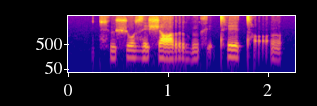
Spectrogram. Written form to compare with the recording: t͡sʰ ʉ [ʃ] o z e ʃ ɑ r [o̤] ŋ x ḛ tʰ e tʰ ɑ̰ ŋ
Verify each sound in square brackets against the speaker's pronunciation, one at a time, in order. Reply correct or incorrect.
correct, correct

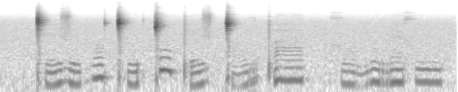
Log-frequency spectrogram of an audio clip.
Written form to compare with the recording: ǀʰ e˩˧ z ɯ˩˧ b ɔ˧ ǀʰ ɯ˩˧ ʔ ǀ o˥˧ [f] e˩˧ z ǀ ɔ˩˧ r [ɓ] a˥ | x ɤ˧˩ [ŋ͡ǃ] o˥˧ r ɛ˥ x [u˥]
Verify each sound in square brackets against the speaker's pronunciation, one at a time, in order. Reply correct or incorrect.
incorrect: pʼ, incorrect: pʼ, incorrect: ŋ, correct

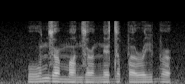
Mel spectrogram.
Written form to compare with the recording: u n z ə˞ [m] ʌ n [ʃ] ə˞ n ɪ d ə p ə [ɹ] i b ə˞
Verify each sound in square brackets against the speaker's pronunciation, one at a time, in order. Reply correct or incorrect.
correct, incorrect: z, correct

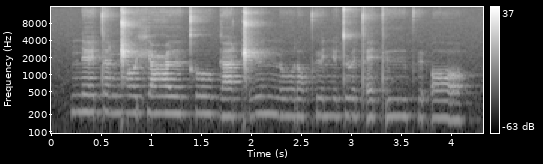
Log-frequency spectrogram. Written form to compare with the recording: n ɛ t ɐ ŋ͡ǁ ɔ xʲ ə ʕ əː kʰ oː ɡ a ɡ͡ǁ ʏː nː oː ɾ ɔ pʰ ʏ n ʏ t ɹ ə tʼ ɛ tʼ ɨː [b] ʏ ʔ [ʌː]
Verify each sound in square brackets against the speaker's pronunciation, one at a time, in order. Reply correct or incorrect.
incorrect: pʰ, incorrect: ɔː

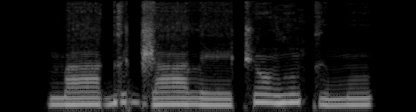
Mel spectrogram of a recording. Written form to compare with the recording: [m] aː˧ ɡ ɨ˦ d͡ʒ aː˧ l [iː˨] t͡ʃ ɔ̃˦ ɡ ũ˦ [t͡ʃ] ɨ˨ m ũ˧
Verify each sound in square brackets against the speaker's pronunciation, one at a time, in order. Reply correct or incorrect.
correct, incorrect: eː˨, incorrect: k

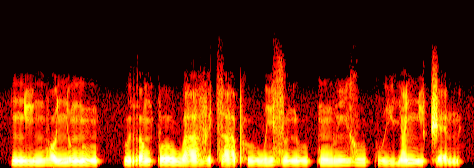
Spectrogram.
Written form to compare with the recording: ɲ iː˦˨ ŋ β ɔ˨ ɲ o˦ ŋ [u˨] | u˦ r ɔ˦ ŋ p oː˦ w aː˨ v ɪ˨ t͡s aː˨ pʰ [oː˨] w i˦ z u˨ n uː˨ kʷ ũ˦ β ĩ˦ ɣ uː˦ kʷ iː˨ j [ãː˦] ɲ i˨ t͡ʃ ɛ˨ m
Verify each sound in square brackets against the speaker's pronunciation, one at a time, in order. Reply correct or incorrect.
incorrect: ũ˨, incorrect: uː˨, incorrect: ã˦

